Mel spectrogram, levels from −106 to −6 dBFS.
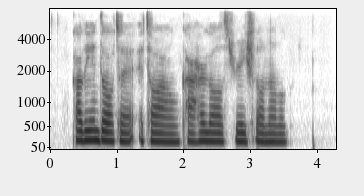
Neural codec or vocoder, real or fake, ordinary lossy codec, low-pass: codec, 16 kHz, 8 kbps, FunCodec, trained on Chinese and English, 25 frames a second; fake; AAC, 48 kbps; 7.2 kHz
